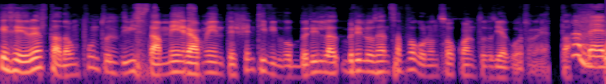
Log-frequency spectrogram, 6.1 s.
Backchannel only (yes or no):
no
